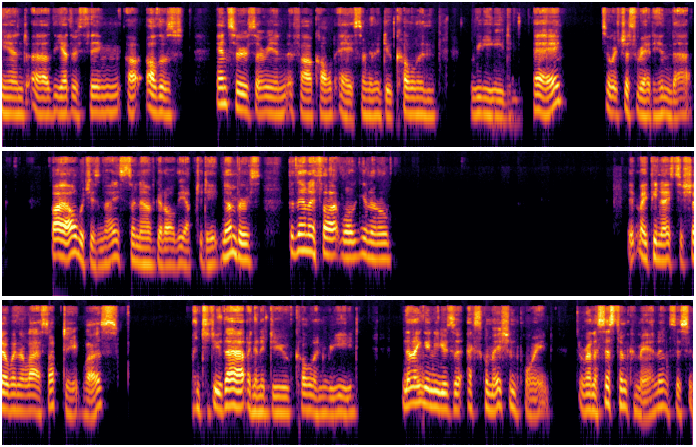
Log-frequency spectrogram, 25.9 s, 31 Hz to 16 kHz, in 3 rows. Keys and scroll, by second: 4.8-8.0 typing, 8.7 ctrl+f, 9.3-16.4 typing, 18.7 Escape, 20.4-22.5 typing.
